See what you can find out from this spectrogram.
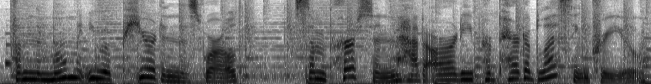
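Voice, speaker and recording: A woman's voice: medium pitch, big pitch swings, brisk, music in the background, lightly acted. A woman voicing an easygoing female artisan and name engraver in a video game, a chatty storyteller who drops casual fillers.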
